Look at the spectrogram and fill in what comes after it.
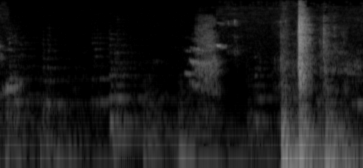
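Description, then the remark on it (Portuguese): A chair creaks with low, groaning strain for a few seconds, then gives a single loud, heavy thump as someone sits down in it; the same chair also makes a loud noise when the person stands up. “Aliás, esse negócio da cadeira é o seguinte, acho que é até uma boa pra colocar no, no final, porque ó, quando eu levantei veio um puta barulho, agora quando eu sento ela também, ó, também faz.”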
